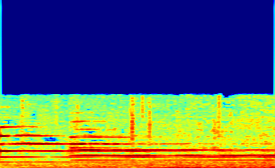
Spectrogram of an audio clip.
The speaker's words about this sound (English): Here, I'll ring the doorbell.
